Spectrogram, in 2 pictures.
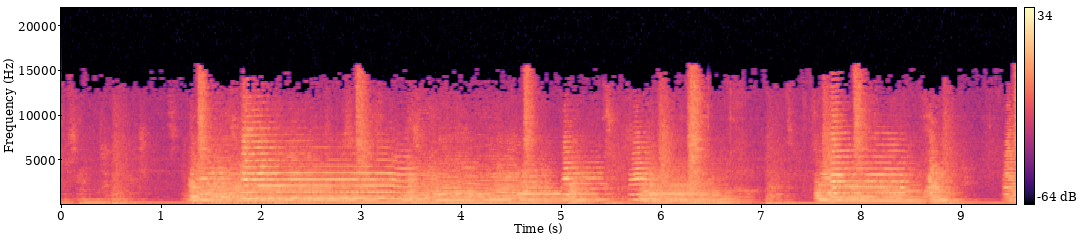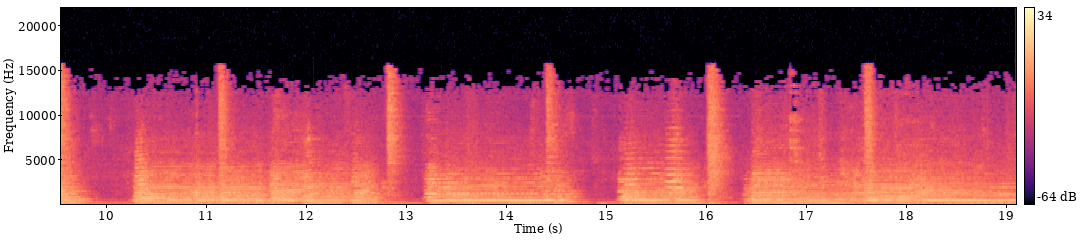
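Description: Jazz big band playing live: the brass and saxophone sections play loud full-band chords in short phrases, with brief breaks between them, over double bass and drums.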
